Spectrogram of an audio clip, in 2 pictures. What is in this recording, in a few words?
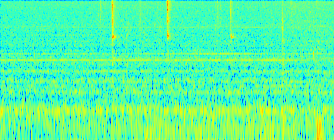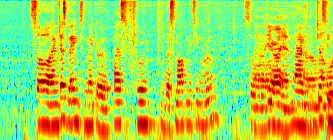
array2 mic6; av16.3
